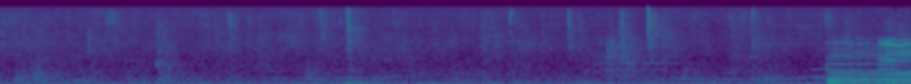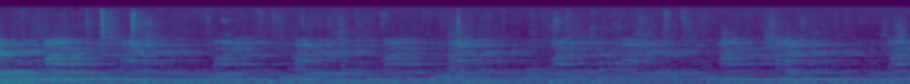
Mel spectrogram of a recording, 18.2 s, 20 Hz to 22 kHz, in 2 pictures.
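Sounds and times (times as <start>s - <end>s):
church bells ringing to call worship: 8.3s - 18.2s.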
